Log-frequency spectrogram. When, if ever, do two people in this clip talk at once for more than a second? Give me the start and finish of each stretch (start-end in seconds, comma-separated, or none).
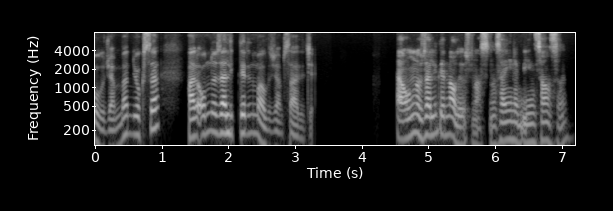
none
